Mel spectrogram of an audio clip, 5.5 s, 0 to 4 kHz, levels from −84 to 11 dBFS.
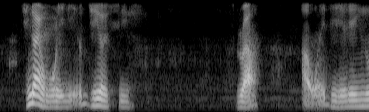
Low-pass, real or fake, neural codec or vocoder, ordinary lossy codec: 3.6 kHz; fake; autoencoder, 22.05 kHz, a latent of 192 numbers a frame, VITS, trained on one speaker; none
